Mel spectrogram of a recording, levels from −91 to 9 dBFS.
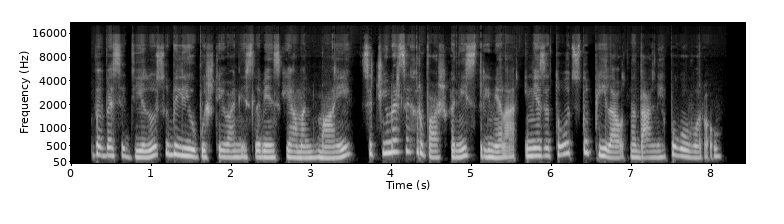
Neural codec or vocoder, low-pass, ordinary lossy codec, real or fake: none; 19.8 kHz; Opus, 32 kbps; real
